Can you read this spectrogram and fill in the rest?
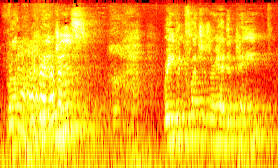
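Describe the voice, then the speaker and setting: A woman's voice: fairly high pitch, sing-song, slow. Encouraging woman directing in an echoey, noisy hall. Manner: encouraging, directive, thanking performers often. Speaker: voice director leading a live table read. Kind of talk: reading stage directions and coaching actors. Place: large convention hall. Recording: echoey convention hall, distant mic, loud crowd noise. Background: live audience crowd noise.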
